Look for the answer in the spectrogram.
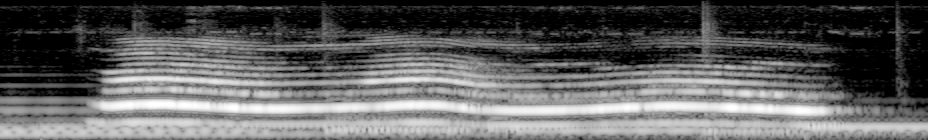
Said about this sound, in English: that night, when Muffin was asleep, she heard a little cry. It sounded like a cat, but fortunately, Muffins couldn't go there right now. But then she heard the meow again.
